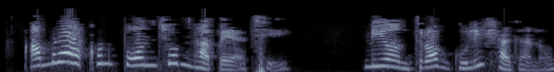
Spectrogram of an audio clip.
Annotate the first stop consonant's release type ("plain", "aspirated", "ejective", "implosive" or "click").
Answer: aspirated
